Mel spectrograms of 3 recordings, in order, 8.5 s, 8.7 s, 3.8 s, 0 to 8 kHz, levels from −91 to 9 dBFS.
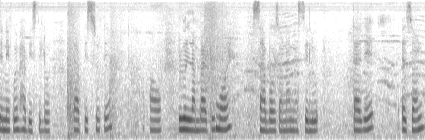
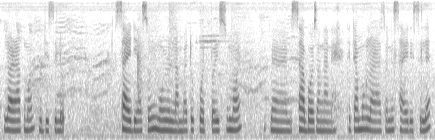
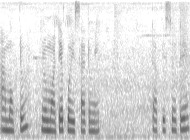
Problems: background sounds at intervals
